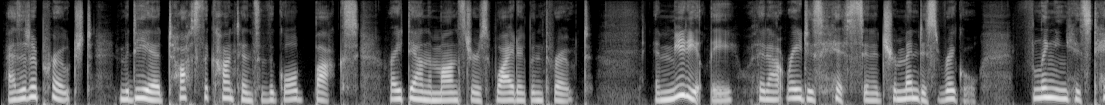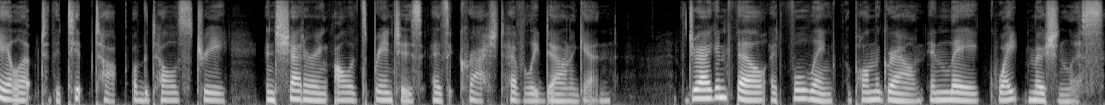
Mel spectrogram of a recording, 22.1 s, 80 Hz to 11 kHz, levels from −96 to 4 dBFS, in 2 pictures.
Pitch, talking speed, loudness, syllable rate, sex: 200 Hz, 165 wpm, -19 LUFS, 5.1 syllables/s, female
